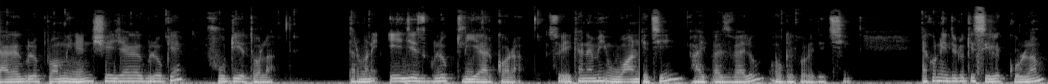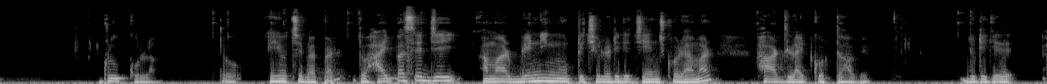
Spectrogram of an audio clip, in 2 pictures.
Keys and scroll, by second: 11.8 ctrl+g.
